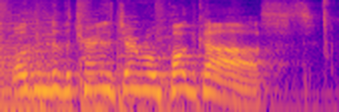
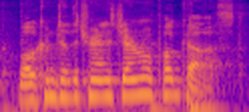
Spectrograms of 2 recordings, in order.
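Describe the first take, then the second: First: It is said very loudly. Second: It is said more quietly.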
